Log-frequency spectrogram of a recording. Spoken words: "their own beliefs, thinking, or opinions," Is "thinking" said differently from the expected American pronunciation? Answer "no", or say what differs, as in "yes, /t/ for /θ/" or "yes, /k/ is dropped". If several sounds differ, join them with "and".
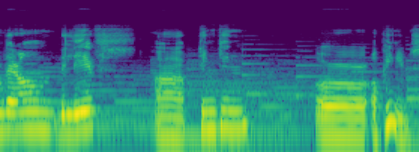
yes, /t/ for /θ/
